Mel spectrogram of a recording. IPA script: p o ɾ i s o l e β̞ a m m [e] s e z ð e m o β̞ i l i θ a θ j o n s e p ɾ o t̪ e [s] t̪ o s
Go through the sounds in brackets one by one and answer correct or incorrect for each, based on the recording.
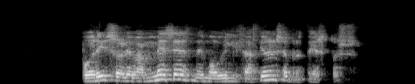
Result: correct, correct

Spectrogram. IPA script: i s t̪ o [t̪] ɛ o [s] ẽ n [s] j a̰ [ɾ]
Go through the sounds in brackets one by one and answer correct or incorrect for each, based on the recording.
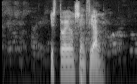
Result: incorrect: none, correct, incorrect: θ, incorrect: l

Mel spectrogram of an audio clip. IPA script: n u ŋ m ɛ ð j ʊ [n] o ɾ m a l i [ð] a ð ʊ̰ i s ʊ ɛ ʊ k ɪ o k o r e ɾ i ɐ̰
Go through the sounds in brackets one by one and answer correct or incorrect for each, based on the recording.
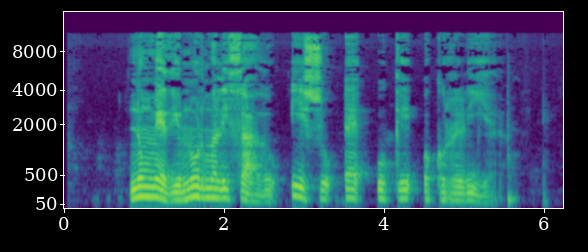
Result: correct, incorrect: θ

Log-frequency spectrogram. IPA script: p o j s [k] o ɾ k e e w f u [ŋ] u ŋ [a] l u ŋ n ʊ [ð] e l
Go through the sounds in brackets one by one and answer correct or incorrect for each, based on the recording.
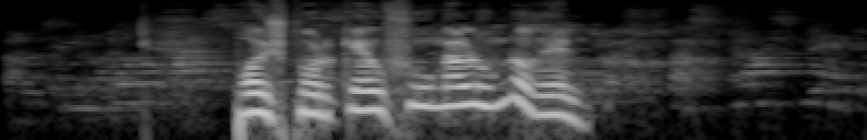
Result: incorrect: p, incorrect: none, correct, correct

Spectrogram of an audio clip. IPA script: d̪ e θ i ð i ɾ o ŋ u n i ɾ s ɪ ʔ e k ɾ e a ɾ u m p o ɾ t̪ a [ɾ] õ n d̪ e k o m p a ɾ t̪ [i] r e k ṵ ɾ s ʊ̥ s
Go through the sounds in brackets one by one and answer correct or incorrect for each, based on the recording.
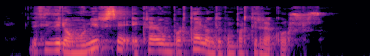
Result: incorrect: l, correct

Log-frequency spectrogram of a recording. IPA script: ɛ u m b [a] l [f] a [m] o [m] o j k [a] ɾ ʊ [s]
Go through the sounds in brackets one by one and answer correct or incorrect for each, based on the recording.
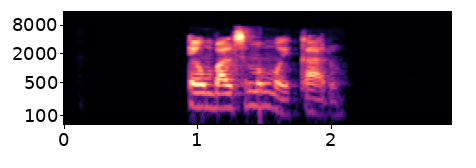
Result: correct, incorrect: s, correct, correct, correct, incorrect: none

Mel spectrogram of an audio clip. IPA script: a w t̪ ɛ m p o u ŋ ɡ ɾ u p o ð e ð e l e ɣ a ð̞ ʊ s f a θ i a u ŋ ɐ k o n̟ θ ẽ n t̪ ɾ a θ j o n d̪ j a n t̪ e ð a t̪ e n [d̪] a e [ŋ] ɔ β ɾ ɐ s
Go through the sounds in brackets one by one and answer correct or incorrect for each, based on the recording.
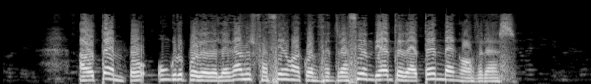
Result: correct, correct

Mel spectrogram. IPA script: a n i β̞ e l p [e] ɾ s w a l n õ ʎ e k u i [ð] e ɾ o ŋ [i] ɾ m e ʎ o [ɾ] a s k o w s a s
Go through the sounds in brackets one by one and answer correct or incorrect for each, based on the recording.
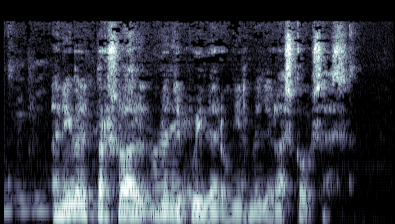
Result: correct, correct, correct, correct

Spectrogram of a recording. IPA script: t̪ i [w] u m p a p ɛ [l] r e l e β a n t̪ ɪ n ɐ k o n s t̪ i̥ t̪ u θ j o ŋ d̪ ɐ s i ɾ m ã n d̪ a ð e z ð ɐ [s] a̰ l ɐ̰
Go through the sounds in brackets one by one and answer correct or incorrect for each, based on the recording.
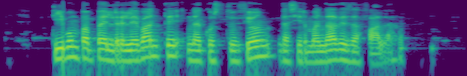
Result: incorrect: β, correct, incorrect: f

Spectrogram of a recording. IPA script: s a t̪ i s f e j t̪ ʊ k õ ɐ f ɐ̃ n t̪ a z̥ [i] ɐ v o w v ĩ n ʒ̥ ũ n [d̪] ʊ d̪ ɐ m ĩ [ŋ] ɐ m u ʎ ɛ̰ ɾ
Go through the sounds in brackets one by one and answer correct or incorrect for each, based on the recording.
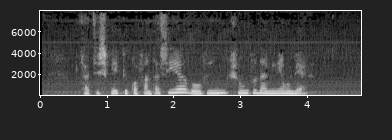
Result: correct, incorrect: t̪, incorrect: ɲ

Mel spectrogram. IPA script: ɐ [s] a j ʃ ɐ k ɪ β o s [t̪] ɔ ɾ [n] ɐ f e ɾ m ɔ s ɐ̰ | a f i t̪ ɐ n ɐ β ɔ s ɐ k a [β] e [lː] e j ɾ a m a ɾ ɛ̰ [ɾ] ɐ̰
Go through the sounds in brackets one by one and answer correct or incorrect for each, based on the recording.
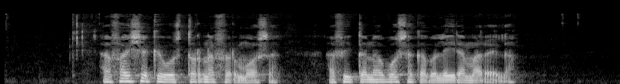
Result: incorrect: f, correct, correct, correct, incorrect: l, incorrect: l

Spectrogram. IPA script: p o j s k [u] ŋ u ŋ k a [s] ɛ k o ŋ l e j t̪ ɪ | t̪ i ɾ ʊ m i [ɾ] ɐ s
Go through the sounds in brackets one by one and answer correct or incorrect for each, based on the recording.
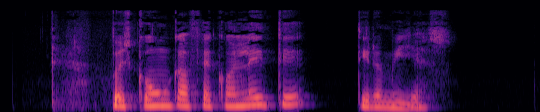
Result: incorrect: o, incorrect: f, incorrect: ʎ

